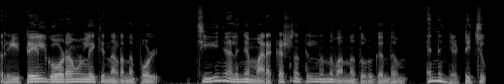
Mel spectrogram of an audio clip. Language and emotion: Malayalam, disgusted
